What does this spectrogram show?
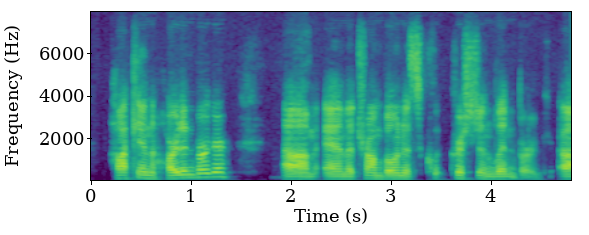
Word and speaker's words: Håkan Hardenberger: I know this trumpet player's name, but pronouncing it still trips me up. It's Håkan Hardenberger, and the trombonist Christian Lindberg.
